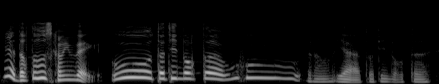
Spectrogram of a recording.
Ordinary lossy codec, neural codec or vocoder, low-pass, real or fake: none; none; 7.2 kHz; real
